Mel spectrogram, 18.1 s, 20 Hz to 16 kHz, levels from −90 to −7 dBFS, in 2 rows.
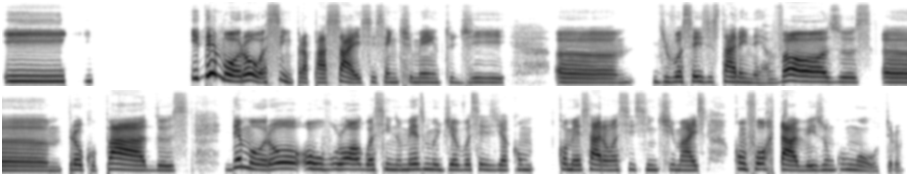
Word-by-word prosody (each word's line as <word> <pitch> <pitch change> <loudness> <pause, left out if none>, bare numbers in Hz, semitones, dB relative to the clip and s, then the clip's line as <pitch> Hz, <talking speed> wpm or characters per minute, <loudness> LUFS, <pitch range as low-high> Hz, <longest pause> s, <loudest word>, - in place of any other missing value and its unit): e 235 0 0 1.4
demorou 270 -3 +7
assim, 205 - -7
pra 185 0 -6
passar 190 -3 +2
esse 195 +4 -12
sentimento 195 0 -9
de 185 +1 -11 0.5
hã, 180 -2 -2 0.5
vocês 220 0 -3
estarem 205 -1 0
nervosos? 205 +3 +3
Hã, 190 -2 -1
preocupados? 205 -2 +3 0.3
Demorou? 255 -2 0
Ou 250 -2 0
logo 230 -1 0
assim, 230 +2 -7
no 215 -1 -10
mesmo 230 0 -6
dia 220 +1 -7
vocês 220 -1 -12
já 205 -1 -8
com 220 -1 -14 0.3
começaram 215 -2 -1
a 205 - -7
se 230 +2 -18
sentir 215 +1 -14
mais 200 -1 -3 0.3
confortáveis 205 -5 +1
um 210 -1 -12
com 225 0 -12
o - - -10
outro? 170 -3 -14
210 Hz, 115 wpm, -19 LUFS, 195-230 Hz, 1.4 s, demorou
